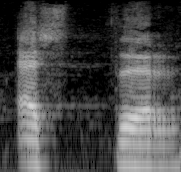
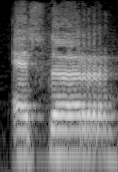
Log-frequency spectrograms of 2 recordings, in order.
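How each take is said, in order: First: The name is said slowly and softly. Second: The name is said quickly and sharply.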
